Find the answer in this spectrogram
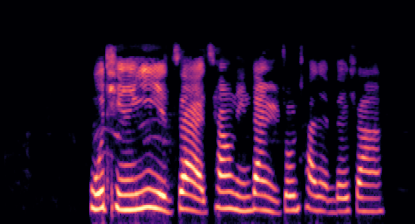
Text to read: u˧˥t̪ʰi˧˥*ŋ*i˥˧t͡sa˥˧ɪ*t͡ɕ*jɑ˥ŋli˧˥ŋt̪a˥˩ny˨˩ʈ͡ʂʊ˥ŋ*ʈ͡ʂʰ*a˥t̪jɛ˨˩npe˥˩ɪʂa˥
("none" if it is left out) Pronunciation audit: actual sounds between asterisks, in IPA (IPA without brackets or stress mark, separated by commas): ŋ, t͡ɕʰ, ʈ͡ʂʰ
